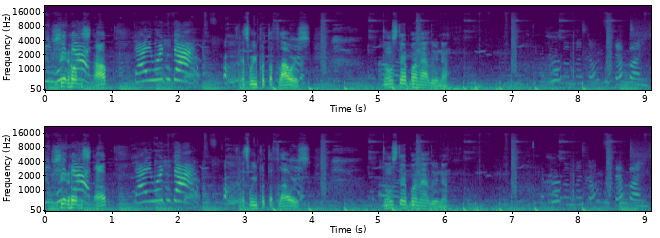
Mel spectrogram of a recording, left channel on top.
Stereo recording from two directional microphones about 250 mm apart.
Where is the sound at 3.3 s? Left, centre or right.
Centre.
